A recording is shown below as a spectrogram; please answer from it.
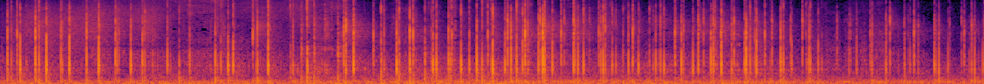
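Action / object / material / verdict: tap / small closed cardboard box / cardboard / none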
